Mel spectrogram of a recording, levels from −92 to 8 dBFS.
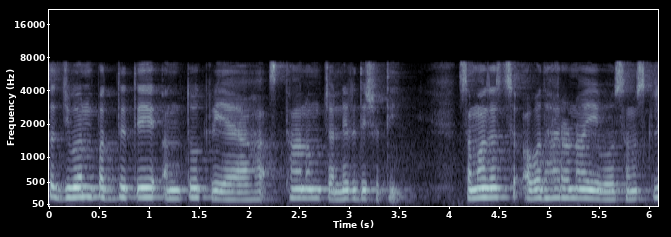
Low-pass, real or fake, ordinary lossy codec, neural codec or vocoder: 7.2 kHz; real; none; none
